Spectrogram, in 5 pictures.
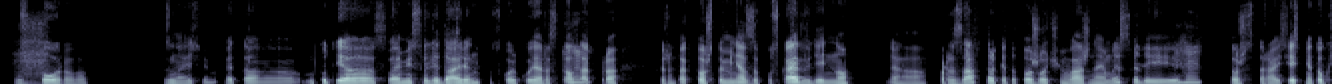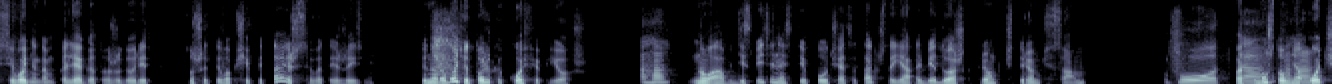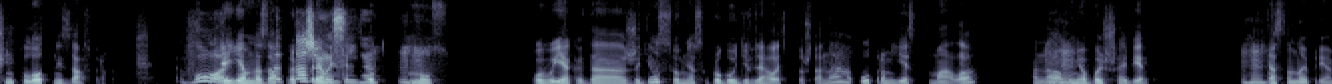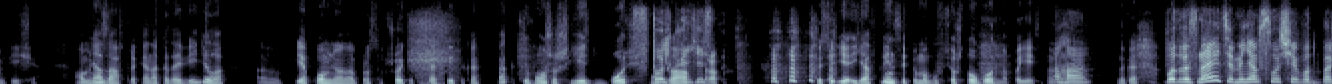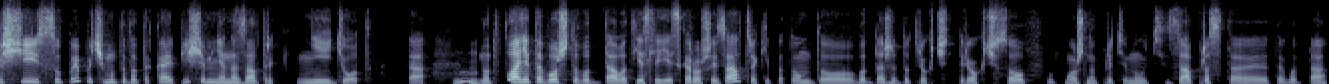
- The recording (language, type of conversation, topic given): Russian, unstructured, Какие привычки помогают сделать твой день более продуктивным?
- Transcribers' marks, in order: "только" said as "тока"; chuckle; tapping; laugh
